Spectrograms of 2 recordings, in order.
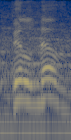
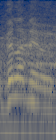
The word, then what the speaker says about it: Villeneuve: the number 76 car it's pronounced vilnov by the way but for our American audience of course we are all accustomed to Villeneuve there he is the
